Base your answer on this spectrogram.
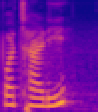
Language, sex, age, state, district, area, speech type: Nepali, female, 18-30, West Bengal, Darjeeling, rural, read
